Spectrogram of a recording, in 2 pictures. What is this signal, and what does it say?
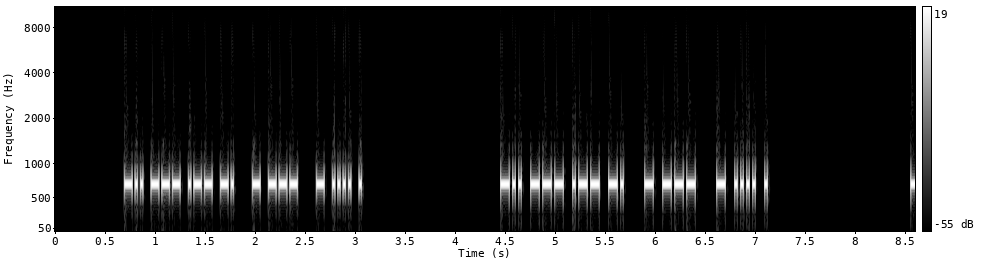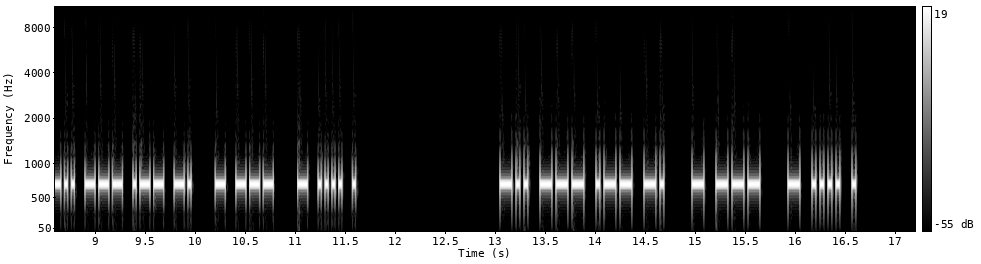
Morse code, heard as a keyed tone, about 37 wpm, 700 Hz. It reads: DOWN TO THE DOWN TO THE DOWN TO THE DOWN TO THE
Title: Speed-Racing - Sets of 3 Words 30wpm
